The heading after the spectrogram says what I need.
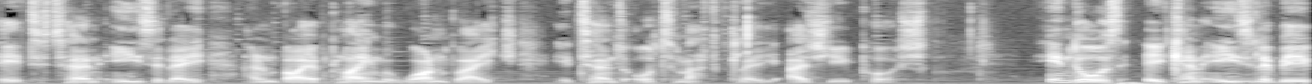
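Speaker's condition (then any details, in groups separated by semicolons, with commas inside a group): Hemiplegic cerebral palsy; quadriplegic form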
